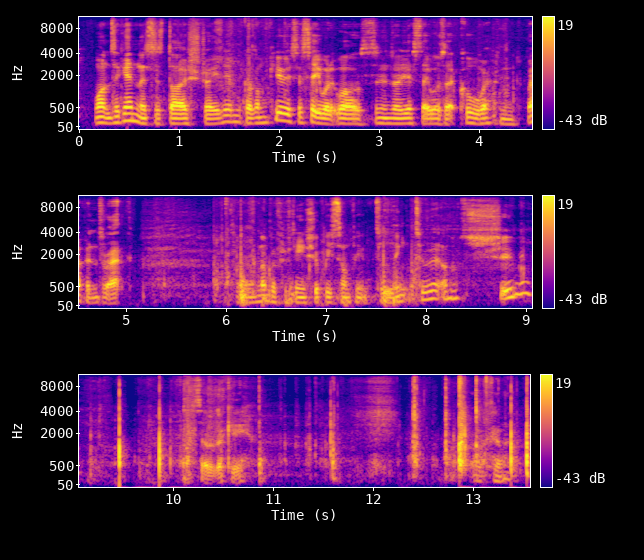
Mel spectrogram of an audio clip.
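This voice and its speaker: There is noticeable background noise as a man talks at a fairly quick pace. His speech is broken by long, frequent pauses. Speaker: toy unboxing youtuber. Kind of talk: casual unboxing vlog. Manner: animated.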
